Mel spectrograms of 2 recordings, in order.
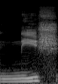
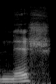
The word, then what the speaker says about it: niche: like now I've been trying to say niche instead of nish cuz people complain every time I say nish that's just how I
